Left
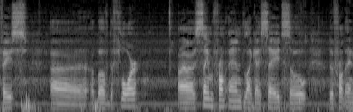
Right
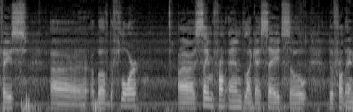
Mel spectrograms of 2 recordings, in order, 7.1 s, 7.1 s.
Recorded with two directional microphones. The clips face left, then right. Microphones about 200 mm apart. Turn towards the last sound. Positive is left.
turn(degrees=0)  # may be behind; listen again after turning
